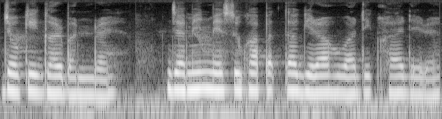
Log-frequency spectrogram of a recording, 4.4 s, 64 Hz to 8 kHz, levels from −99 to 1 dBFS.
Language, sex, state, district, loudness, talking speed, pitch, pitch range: Hindi, female, Arunachal Pradesh, Lower Dibang Valley, -12 LUFS, 205 wpm, 190 Hz, 180-205 Hz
